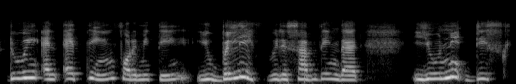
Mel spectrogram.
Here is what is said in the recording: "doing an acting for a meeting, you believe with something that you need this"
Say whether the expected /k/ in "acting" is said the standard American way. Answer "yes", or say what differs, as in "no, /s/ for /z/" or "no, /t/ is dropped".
no, /k/ is dropped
